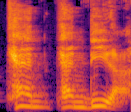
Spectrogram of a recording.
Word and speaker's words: Candida: more specifically a yeast such as candida or candida some people call it candida is another way it's pronounced you can only tell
